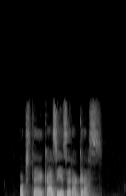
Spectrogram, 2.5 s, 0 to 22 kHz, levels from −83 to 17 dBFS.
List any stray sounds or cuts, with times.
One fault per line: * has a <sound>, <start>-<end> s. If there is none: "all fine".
all fine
